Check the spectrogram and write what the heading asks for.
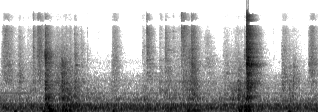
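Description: Several separate knocks and clacks of household objects being handled and set down, the loudest about five seconds in, over a steady low hum.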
